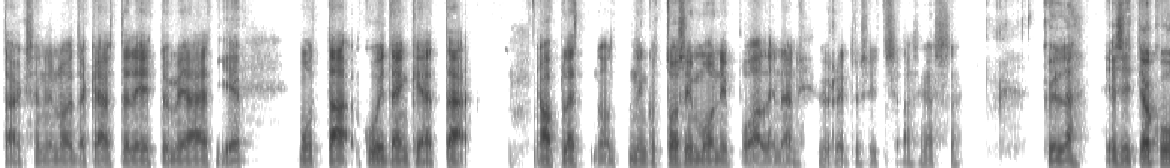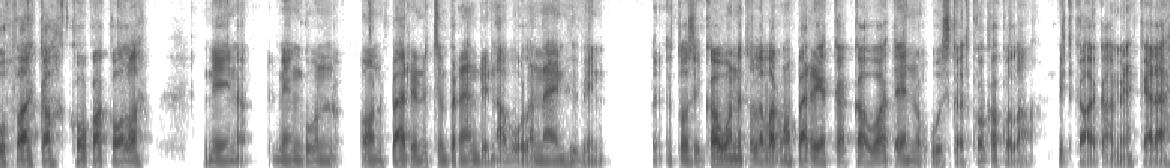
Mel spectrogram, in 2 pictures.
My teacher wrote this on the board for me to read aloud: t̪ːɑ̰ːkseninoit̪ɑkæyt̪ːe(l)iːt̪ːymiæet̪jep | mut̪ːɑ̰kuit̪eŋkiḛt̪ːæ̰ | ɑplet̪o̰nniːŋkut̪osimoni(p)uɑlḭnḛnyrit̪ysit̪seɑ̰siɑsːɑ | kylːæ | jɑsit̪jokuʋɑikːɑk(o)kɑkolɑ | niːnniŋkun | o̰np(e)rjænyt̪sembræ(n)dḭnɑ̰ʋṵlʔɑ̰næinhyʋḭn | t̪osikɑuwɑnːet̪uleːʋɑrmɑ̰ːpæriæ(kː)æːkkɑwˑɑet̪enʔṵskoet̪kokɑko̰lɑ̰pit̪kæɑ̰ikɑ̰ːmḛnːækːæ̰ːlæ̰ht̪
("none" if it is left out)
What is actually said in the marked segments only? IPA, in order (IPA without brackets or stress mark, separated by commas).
l, p, o, æ, n, kː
